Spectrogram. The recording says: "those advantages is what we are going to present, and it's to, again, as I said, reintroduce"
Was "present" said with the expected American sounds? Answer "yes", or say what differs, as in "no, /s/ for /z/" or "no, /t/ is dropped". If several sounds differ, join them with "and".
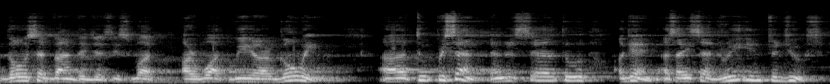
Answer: no, /s/ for /z/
